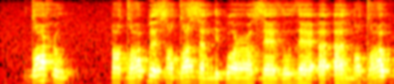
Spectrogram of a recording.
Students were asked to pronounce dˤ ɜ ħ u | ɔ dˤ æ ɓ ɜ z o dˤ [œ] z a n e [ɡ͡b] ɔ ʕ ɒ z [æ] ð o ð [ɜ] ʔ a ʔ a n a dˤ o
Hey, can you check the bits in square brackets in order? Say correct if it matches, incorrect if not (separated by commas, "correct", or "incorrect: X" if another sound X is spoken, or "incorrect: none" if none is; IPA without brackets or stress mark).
correct, incorrect: ɓ, correct, incorrect: æ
